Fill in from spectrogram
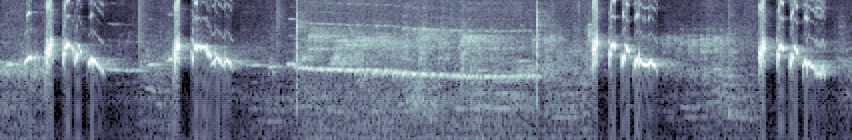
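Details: White-rumped shama, a continuous-clicking recording to fire up weak shamas; short bursts of clicks and whistled slurs repeated every few seconds, with a long steady whistled tone sliding slowly down between them.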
